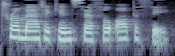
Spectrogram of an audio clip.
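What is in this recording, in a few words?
"Traumatic Encephalopathy", English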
